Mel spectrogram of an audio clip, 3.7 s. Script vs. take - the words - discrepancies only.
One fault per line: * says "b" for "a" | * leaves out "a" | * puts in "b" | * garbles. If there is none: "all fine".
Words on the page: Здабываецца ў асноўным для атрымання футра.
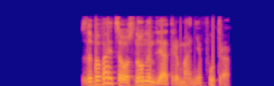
all fine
